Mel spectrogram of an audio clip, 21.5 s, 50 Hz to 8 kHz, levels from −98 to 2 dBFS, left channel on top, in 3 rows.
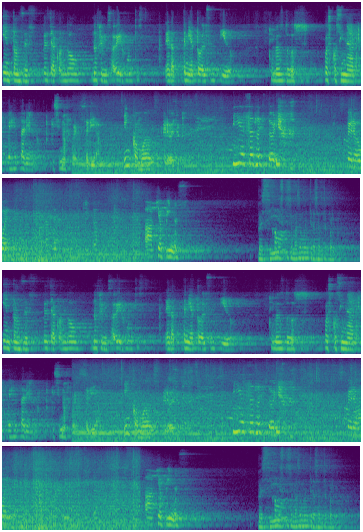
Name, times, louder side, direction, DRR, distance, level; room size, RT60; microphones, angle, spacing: voice 1, 0.0-2.8 3.3-4.6 5.3-6.1 6.5-9.2 9.6-10.8 11.0-11.4 11.8-13.1 14.1-14.6 15.2-16.7 17.2-18.0 19.8-20.1, left 2 dB, 65° left, 1.4 m, -22 dB
Bus, 8.6-17.1, right 2 dB, 85° right, 1.6 m, -29 dB
voice 2, 14.3-14.9 19.5-21.1, equal, 20° left, 1.5 m, -29 dB
27.0 x 18.5 x 9.8 m
head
